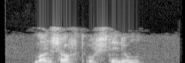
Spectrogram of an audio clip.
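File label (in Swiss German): "mannschaftufstellung", Alsatian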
